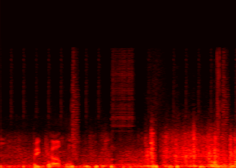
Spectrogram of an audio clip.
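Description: Subaru rally car's engine running hard, heard from inside the cabin, with a voice and background music over it.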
